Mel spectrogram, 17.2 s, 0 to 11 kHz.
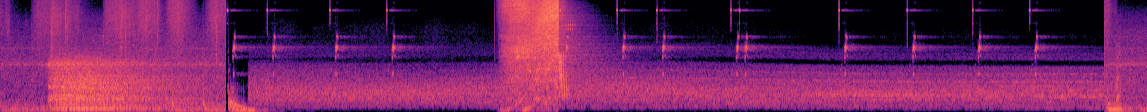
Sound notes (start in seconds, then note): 0.5 suspenseful music; 4.8 beeping; 7.9 suspenseful music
